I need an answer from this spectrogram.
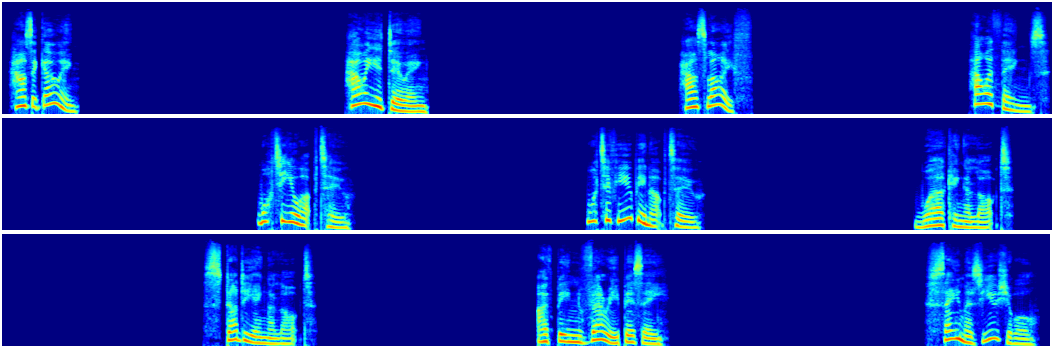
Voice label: English Sentences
